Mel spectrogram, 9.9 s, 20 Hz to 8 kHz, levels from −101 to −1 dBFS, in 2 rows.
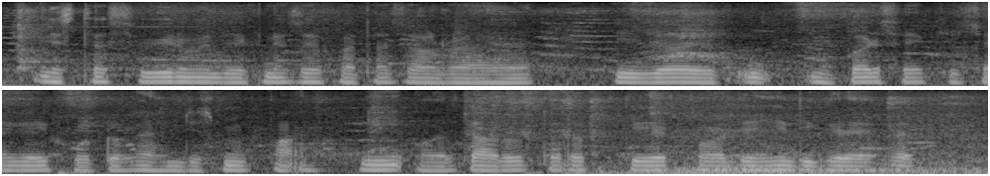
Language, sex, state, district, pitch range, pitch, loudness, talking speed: Hindi, male, Bihar, Muzaffarpur, 115-120 Hz, 120 Hz, -41 LUFS, 175 wpm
